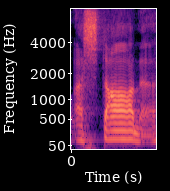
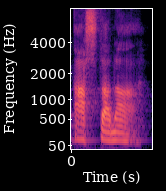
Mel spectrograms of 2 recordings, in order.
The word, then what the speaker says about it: Astana: actually learned myself is, we in the West go Astana, because that's like how we pronounce it. I've heard it's supposed to be like Astana, like you're supposed to make that where the emphasis is.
